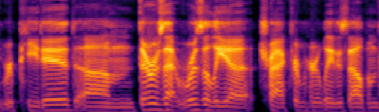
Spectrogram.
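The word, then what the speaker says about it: Rosalía: know know how to I always say Rosalia in my head I used to say that but it's Rosalia um no I'm the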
